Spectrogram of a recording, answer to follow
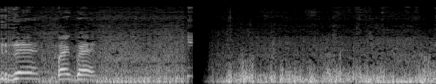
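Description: Steady running and road noise of a scooter being ridden on a dirt lane, with a brief voice call in the first second. The sound cuts out sharply for a split second about two seconds in, then the riding noise picks up again.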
